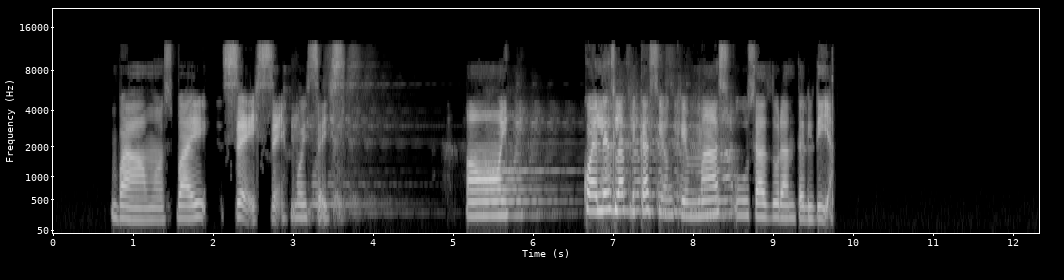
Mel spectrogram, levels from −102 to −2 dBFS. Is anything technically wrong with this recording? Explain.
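Yes. From 2.98 s to 8.68 s there is feedback echo between two devices: one device replays the other's microphone, which picks it up again outside its echo canceller's reach. The speech returns about every fifth of a second, at its loudest about 12 dB below the speech. A spectrogram shows faint, regularly spaced copies trailing each syllable.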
